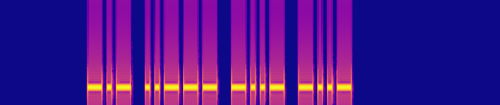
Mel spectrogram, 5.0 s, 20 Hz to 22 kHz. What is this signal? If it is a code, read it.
Morse code, heard as a keyed tone, about 25 wpm, 700 Hz. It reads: K2XX
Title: Call Signs Repeated 2x - 25wpm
